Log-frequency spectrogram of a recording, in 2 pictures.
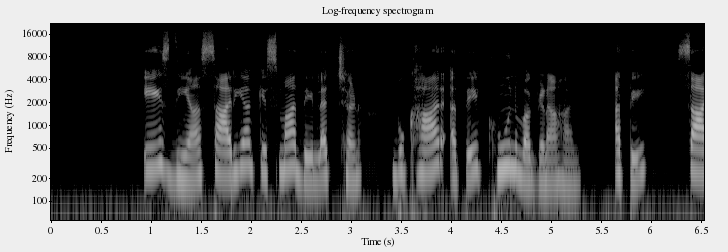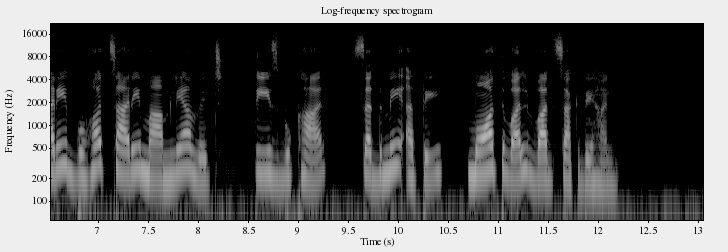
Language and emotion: Punjabi, neutral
